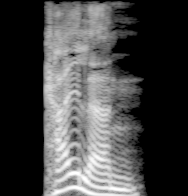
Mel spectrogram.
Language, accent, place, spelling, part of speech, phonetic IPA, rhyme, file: German, Germany, Berlin, Keilern, noun, [ˈkaɪ̯lɐn], -aɪ̯lɐn, De-Keilern.ogg
- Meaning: dative plural of Keiler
